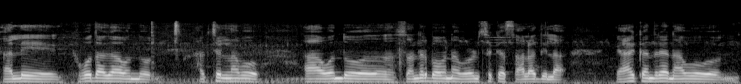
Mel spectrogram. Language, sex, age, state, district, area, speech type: Kannada, male, 30-45, Karnataka, Chamarajanagar, rural, spontaneous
